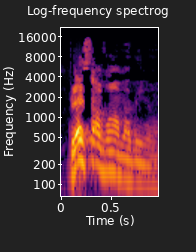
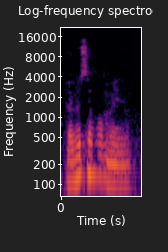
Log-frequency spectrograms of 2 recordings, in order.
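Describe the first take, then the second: First: Louder, declaiming the blessing; proclaimed blessing. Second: Softer, murmured repeat of the blessing; quiet echo. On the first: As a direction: call it out like a proclamation. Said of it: "and he said". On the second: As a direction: echo it back under your breath. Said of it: "I said". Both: Retold or imitated.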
